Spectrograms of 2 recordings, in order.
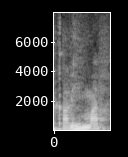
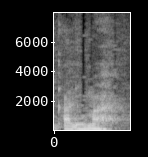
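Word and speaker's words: كلمة: Bacanya jangan kalimat biar nggak ketukar, tapi kalimah gitu.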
